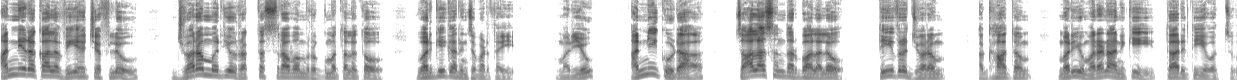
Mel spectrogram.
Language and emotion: Telugu, neutral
